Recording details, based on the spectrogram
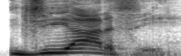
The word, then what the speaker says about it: geodesy: how do we say that? Geodesy. – Yes.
